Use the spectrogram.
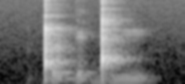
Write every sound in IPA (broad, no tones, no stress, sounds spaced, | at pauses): ǃ ɵ ɡ ɾ e ɡ͡ǃ i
